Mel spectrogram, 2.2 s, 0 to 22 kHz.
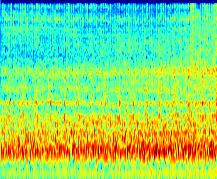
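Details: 2014 Audi Q7 3.0L after valve cover gasket replacement, no oil or fuel leaks found: steady, even idle with smooth hum, no knocks, ticks or misses; engine sounds healthy, repair done.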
